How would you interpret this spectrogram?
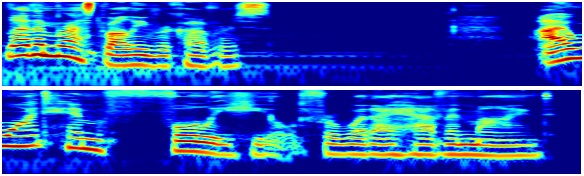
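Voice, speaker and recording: A woman's voice: a bass voice, animated, moderate pace, a little mellow, soft background music. A woman playing a nurse in an audio drama, narrating theatrically in the first person, soothing on the surface and vengeful underneath. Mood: cold, brooding. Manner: theatrical, swinging between cooing reassurance and private contempt. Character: vengeful nurse, sweetly soothing outside, cold and bitter within.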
